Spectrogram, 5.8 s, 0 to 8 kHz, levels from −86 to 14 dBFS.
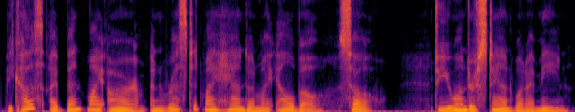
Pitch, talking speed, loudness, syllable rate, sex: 180 Hz, 190 wpm, -16 LUFS, 5.1 syllables/s, female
